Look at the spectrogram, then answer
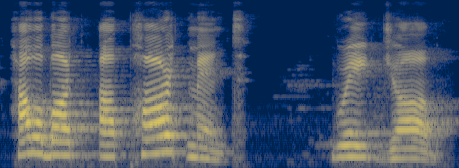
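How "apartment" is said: apartment with PART punched louder; apartment, loud on the middle syllable; stress on second syllable. Shown as a demonstration. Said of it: "Part is the stress syllable".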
